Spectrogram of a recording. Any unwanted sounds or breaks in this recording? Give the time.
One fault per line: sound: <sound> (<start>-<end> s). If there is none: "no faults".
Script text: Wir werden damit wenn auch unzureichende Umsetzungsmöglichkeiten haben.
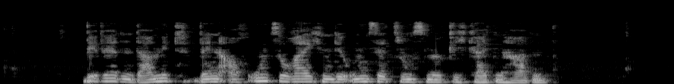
no faults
